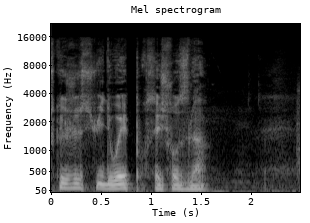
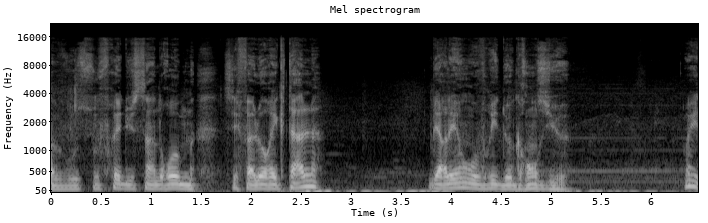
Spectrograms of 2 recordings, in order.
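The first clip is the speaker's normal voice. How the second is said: plain reading voice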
